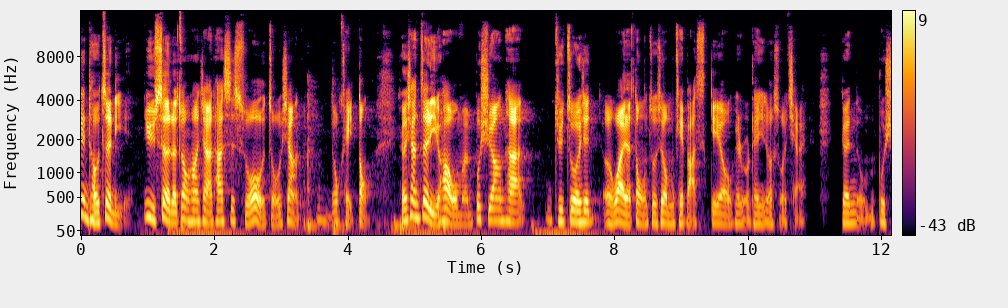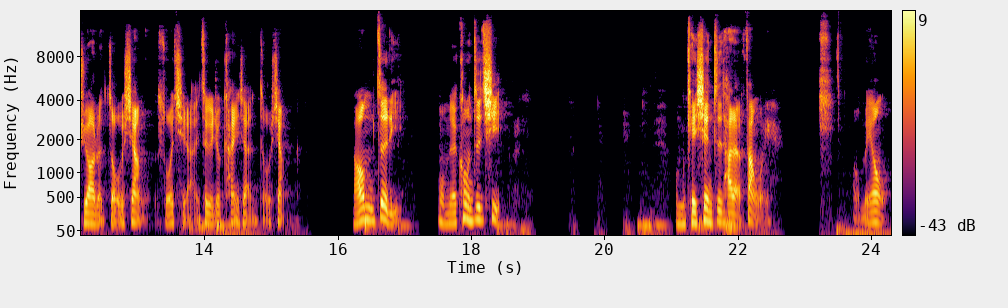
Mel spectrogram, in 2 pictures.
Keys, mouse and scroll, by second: 1.5 g, 2.8-3.8 drag, 3.8 g, 9.3-12.3 drag, 13.1 click, 13.4 click, 14.2 g, 16.5-17.2 shift+middle drag, 17.2-18.2 scroll down 3, 18.4 g, 20.7 ctrl+z, 21.0-21.6 scroll up 3, 21.6-23.8 shift+middle drag.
